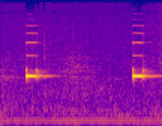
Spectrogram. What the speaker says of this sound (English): then we're gonna set the timer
